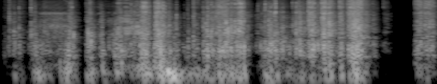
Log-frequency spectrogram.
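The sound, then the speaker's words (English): Loud crinkling and tearing of a stapled-shut paper food bag being ripped open right up to the microphone, a dense burst of rustling and ripping that continues for several seconds, with a brief pause near the end before one more crackle. “Also, they've really stapled this bag closed. That's why you hear a lot of rustling.”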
